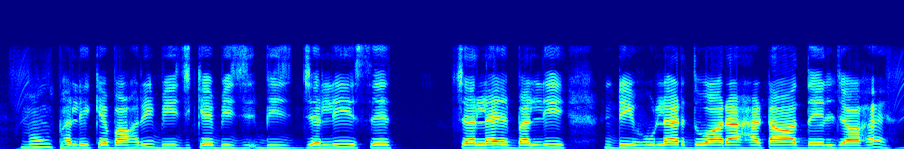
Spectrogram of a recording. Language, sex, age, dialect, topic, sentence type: Magahi, female, 18-24, Southern, agriculture, statement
